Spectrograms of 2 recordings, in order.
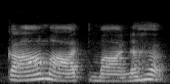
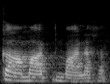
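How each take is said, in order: First: It is said as two separate words. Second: It is said as one joined word. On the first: "दो शब्दों का संधि, काम और आत्मान" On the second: "तो होता है क्या"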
